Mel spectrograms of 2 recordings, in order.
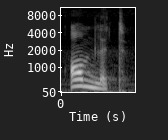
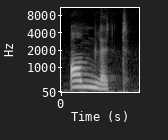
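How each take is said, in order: The two takes are said the same way.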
